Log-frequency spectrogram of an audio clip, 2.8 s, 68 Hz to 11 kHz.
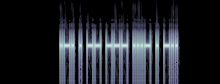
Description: Morse code, heard as a keyed tone, about 50 wpm, 700 Hz. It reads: REMOVED
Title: ED Suffix - Top 100 Words with Base Words 50wpm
